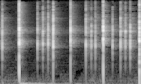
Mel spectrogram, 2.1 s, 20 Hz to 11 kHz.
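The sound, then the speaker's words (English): Rhythm bones of cow rib, about seven inches long, shaken by hand. Many sharp, bright clicks come in a quick, uneven rhythm with brief gaps, alone and without voices. “cow rib bones, or they can be made out of wood, about 7 inches long. And you get a rhythm sound with them.”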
